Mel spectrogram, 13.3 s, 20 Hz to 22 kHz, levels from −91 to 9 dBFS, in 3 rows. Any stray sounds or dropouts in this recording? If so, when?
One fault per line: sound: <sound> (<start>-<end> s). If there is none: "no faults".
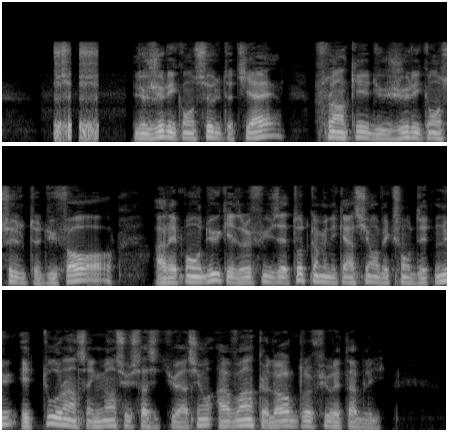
sound: laugh (0.5-1.0 s)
